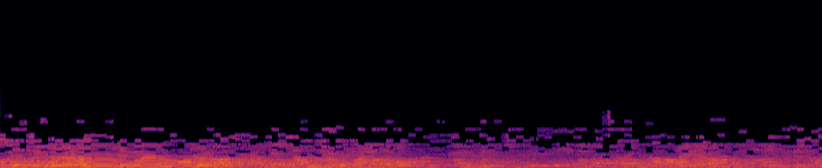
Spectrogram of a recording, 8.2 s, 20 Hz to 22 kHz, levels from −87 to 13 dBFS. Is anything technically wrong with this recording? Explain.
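Yes, two things stand out.

All the way through, the audio is dull and gritty, with nothing above 7.5 kHz and a gurgling, granular texture. That's the signature of MP2 compression, likely at a very starved bitrate (it sounds like something around 16 kbps). Layer II divides the spectrum into 32 sub-bands and hands out bits to each. With so few bits available, the upper bands get dropped completely, and what remains is coarsely quantised, so the damage here is heavy.

From 0.81 to 1.90 s, the sound turns into a rigid, metallic buzz at 100 Hz. That's robotic sound from repeated short buffers, likely caused by audio arriving too slowly. The playback fills each gap by looping the last chunk, which here fits a 10 ms buffer. Most of that stretch is repeats rather than real audio, and the looping imposes that fixed 100 Hz buzz until normal flow resumes.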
